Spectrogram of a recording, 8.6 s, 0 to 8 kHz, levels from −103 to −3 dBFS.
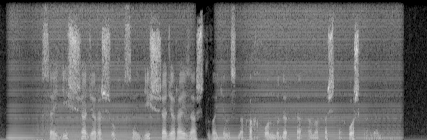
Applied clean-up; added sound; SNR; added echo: none; Buzz; 9 dB; none.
